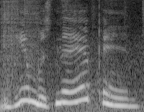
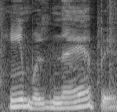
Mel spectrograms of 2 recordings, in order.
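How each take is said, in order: First: Put-on higher, slow baby talk. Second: Said in the usual way. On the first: Shown as a demonstration. Owner cooing over his napping dog, high slow baby talk. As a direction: coo it like talking about a baby.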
